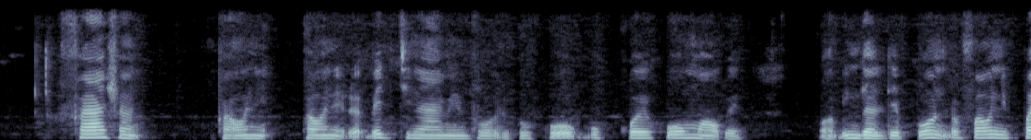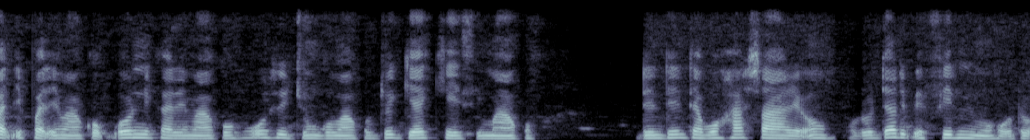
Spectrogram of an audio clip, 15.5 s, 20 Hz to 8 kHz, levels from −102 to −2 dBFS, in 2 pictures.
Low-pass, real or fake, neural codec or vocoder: 7.2 kHz; real; none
